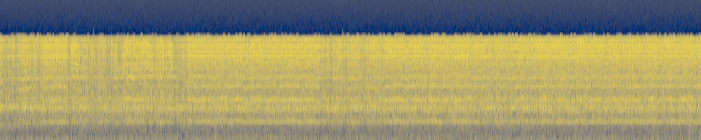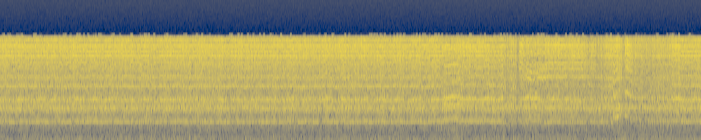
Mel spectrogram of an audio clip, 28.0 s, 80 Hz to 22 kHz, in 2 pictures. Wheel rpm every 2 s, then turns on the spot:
150, 160, 160, 160, 160, 160, 160, 160, 160, 160, 160, 160, 160, 170.
none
